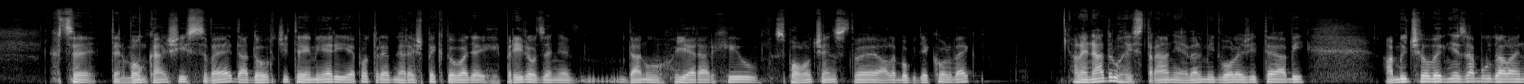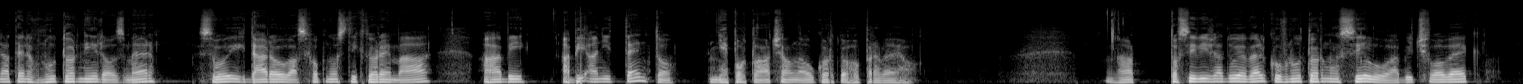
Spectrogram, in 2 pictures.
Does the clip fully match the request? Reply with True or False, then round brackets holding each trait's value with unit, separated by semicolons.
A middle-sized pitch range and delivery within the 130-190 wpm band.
False (3.2 semitones; 120 wpm)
